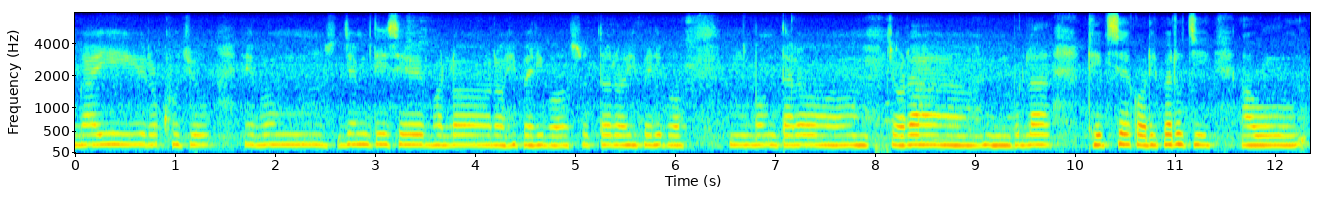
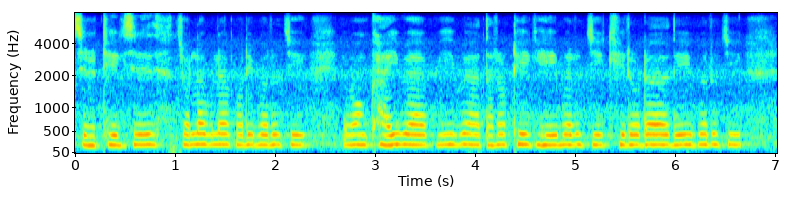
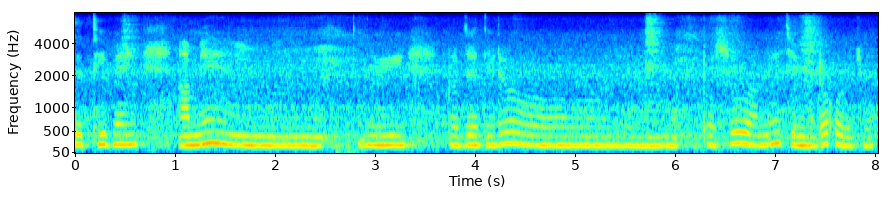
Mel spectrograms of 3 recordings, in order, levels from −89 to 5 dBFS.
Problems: none marked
